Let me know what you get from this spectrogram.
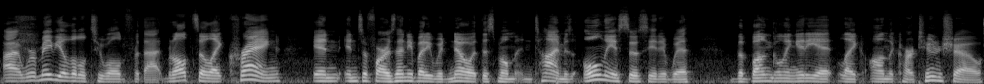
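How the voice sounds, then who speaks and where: A man playing a tabletop game, chatting casually with halting, bantering delivery. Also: fairly high pitch. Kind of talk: casual chat.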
